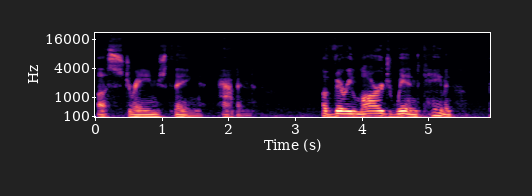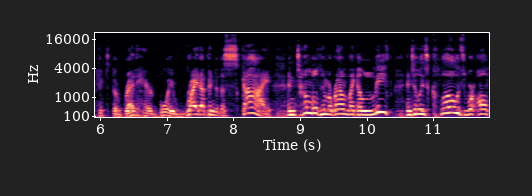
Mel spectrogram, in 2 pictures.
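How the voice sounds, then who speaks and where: A man reading a children's story aloud expressively, with deliberate phrasing and dramatic pauses. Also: mid-range voice, breathy edge.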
